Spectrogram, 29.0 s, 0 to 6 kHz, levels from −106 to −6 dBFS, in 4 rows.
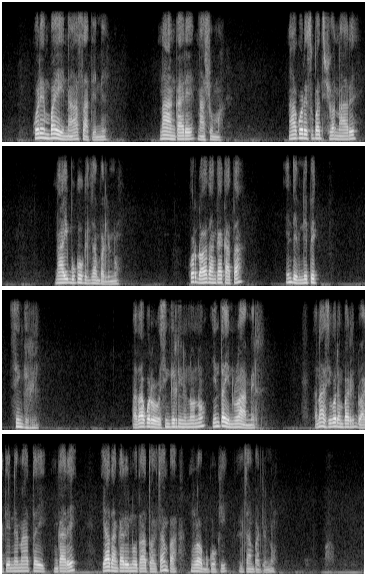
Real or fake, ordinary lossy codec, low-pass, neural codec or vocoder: real; none; 5.4 kHz; none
